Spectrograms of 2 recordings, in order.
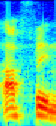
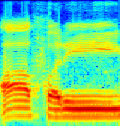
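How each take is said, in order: First: No vowel is heard between f and r. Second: A clear 'a' vowel comes between f and r. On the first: The speaker calls it wrong. "আসলে আফরি না" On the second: The speaker calls it right. "উচ্চারণ হবে আফারি, এরকম"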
